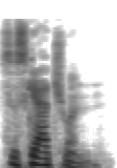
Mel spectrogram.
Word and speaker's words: Saskatchewan: Saskatchewan.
